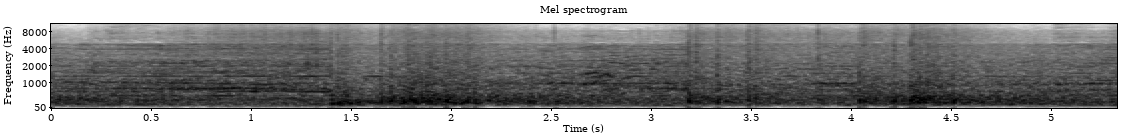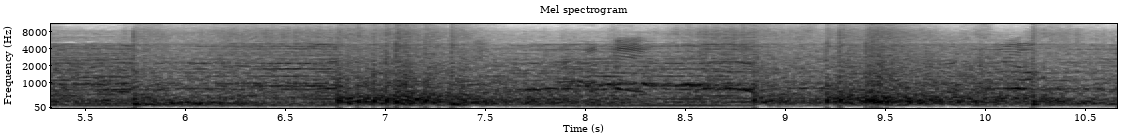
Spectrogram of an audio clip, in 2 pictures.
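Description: Aerial fireworks display: shells bursting in repeated booms about every second or so, over a continuous crackle of sparkling stars.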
